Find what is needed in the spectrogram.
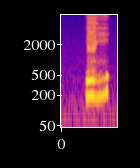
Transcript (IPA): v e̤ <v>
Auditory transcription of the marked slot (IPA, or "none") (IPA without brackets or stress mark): none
